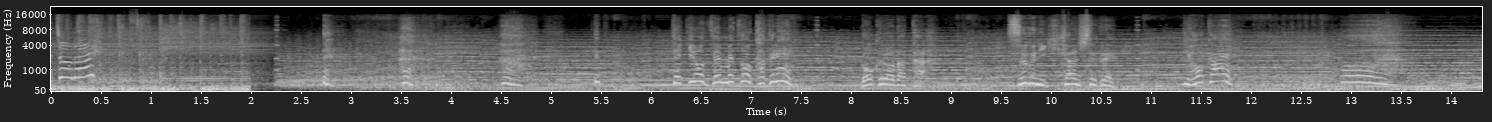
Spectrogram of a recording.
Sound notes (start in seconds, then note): 2.6 huff; 3.4 pant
